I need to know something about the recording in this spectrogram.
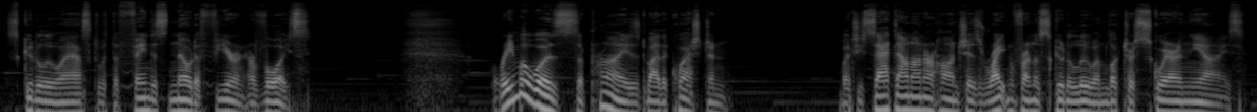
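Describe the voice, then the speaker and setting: Low-voiced man narrating a story, dry sound. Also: a little slow, a little mellow, dry recording, soft background music. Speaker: fan fiction reader, narrator.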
